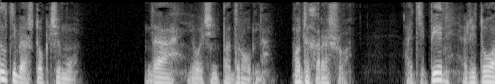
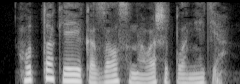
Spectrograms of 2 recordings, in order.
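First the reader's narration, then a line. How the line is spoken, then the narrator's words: Sad. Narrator (Russian): грустно сказал Квангар 666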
